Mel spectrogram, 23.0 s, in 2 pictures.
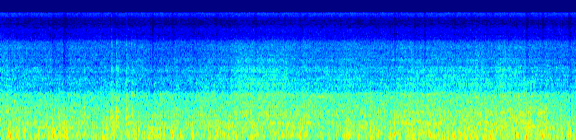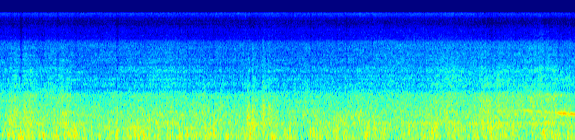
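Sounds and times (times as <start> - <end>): train wheels rumbling on track: 0.0 - 23.0.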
